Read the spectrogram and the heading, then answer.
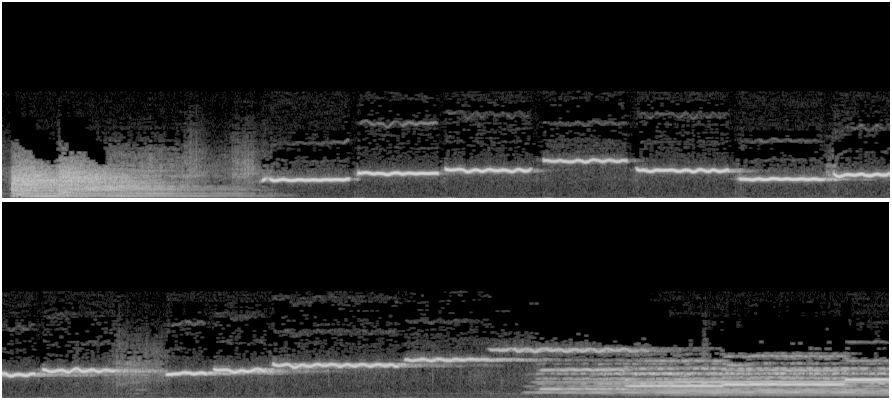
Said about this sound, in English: Whistle be your signal each Sunday for the Signal Oil program, The Whistler.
